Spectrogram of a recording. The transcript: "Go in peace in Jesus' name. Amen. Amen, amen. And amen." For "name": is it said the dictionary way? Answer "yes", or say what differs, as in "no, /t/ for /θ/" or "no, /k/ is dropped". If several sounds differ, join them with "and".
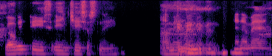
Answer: no, /m/ is dropped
